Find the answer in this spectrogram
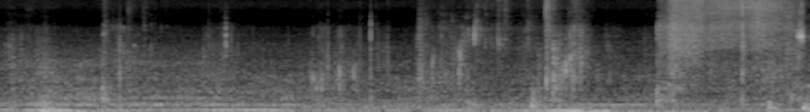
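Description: Footsteps crunching and clicking over broken glass and debris on a hard floor, as scattered faint ticks, with a low rumble from the handheld camera. A short rush of noise comes about five seconds in.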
